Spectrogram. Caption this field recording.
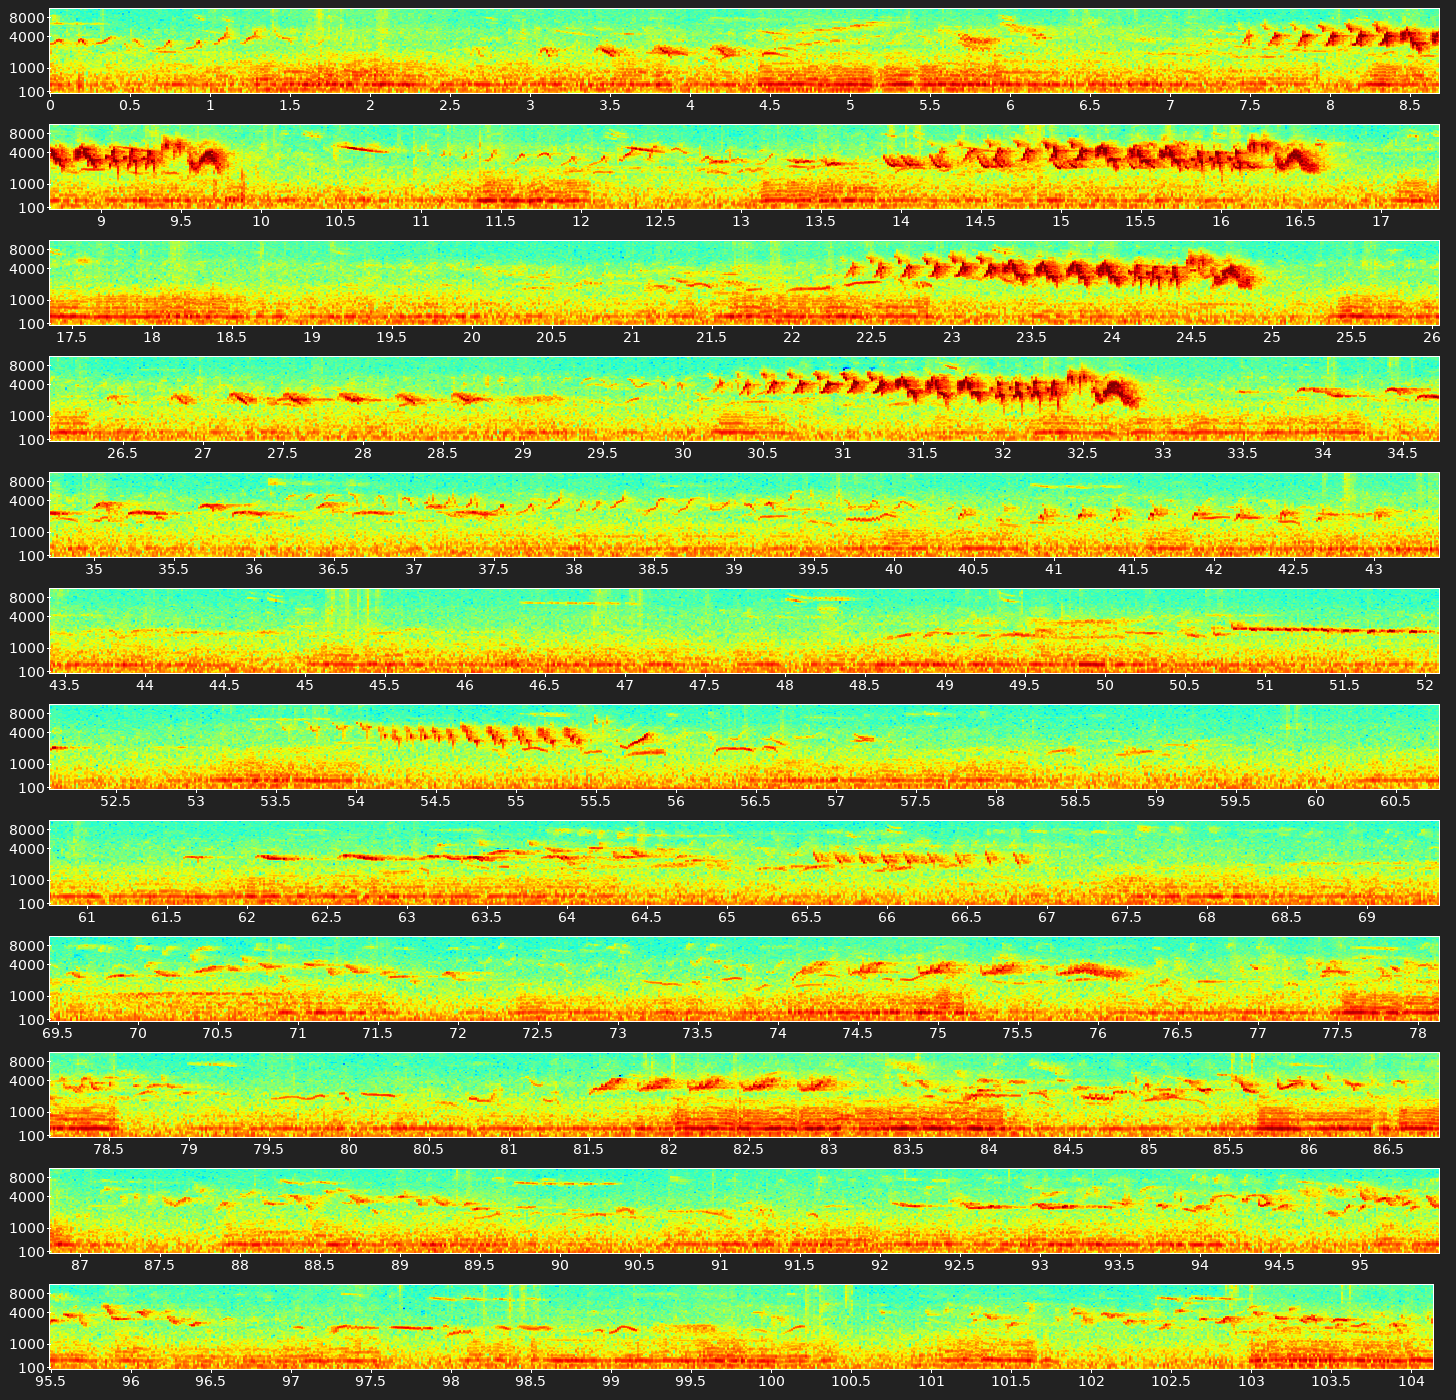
I was sitting in the sunshine outside when I noticed the fuscia bush was humming with the sound of bees. I mounted the recorder on a large tripod and set it so the microphone was in the flowers surrounded by the bees. I don't remember exactly what time it was but it was as the sun was nearing the horizon.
